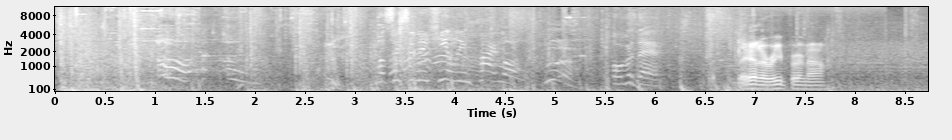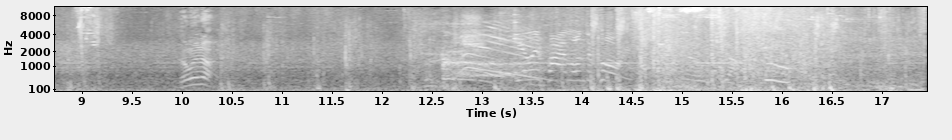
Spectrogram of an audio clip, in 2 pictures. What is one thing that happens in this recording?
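A revolver fires sharp shots in quick bursts.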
